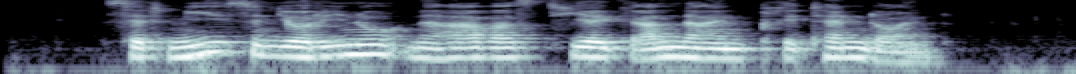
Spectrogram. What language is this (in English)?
Esperanto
